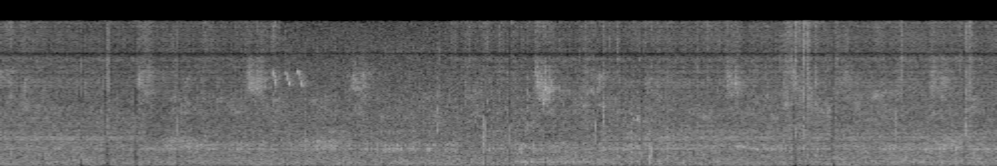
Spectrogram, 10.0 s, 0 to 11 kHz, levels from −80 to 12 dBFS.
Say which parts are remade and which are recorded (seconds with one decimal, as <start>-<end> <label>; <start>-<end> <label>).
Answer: 0.0-2.8 remade; 2.8-4.5 recorded; 4.5-10.0 remade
